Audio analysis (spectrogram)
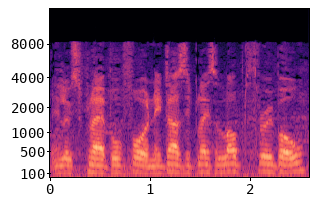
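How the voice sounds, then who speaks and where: A man's voice: medium pitch, flat delivery, fast talker, some chatter behind. A man giving live play-by-play commentary at a football ground, chatty and prone to stumbling over player names.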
